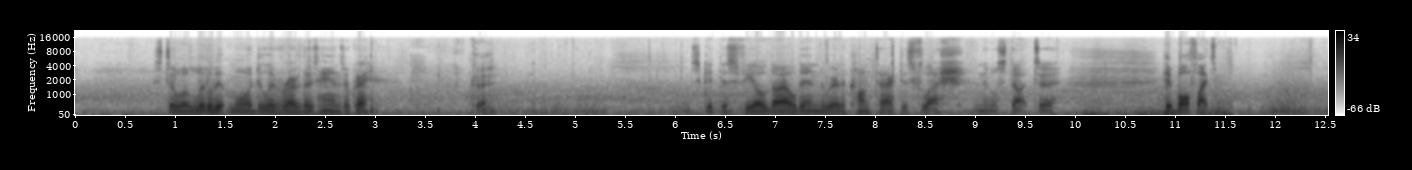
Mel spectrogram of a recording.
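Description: A man talks calmly outdoors, close by.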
